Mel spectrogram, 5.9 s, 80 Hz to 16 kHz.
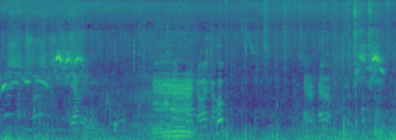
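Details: Calves recorded in Campeche, Mexico, on 20 August 2022, giving one brief, muffled moo in the middle of the recording, half-buried under rumbling noise and faint chirping sounds.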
